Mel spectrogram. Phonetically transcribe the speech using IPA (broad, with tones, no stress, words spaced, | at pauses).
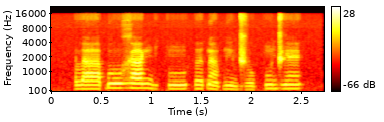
laː˧ɓoː˦ɣaː˦ ŋi˨kũ˧ | ə˧ɗã˨ɓĩ˨ d͡ʒoː˨kʷũ˦d͡ʒɛ̃˦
